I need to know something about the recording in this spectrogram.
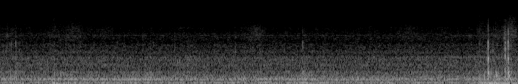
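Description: A steady, low rumble of road and engine noise from inside a moving car on a road by a cemetery wall, with another car coming up from behind and the sound swelling slightly at the very end.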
